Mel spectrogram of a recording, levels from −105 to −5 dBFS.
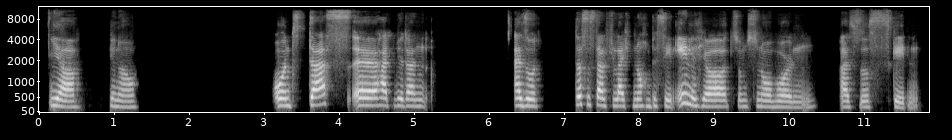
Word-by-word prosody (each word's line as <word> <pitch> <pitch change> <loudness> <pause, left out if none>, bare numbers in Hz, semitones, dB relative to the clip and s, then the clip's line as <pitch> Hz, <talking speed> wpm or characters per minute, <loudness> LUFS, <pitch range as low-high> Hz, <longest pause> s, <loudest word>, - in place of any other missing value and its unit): Ja, 190 -5 +2 0.4
genau. 190 -4 -5 1.8
Und 230 +1 +1
das, 255 +3 +4
äh, 235 0 +6
hat 230 -1 +2
mir 225 0 -3
dann 215 -1 -3 1.2
also, 225 -2 +3 0.5
das 265 +1 +3
ist 260 - -10
dann 235 -2 +4
vielleicht 215 -2 -2
noch 215 0 -4
'n 210 - -7
bisschen 210 -2 -6
ähnlicher 205 -8 +3
zum 200 0 -11
Snowboarden, 190 -1 -5 0.3
als 190 0 -4
das 185 0 -8 0.2
Skaten. 170 -4 -5
215 Hz, 110 wpm, -24 LUFS, 190-230 Hz, 1.8 s, äh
